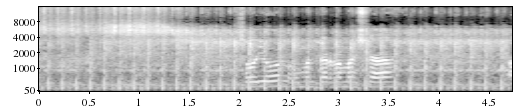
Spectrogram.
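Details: Suzuki Skydrive scooter that wouldn't start and had erratic idle (spark plug change didn't help), after sanding piston: uneven stumbling putter about three beats a second with skipped firings; misfire from air leak at cracked intake rubber.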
